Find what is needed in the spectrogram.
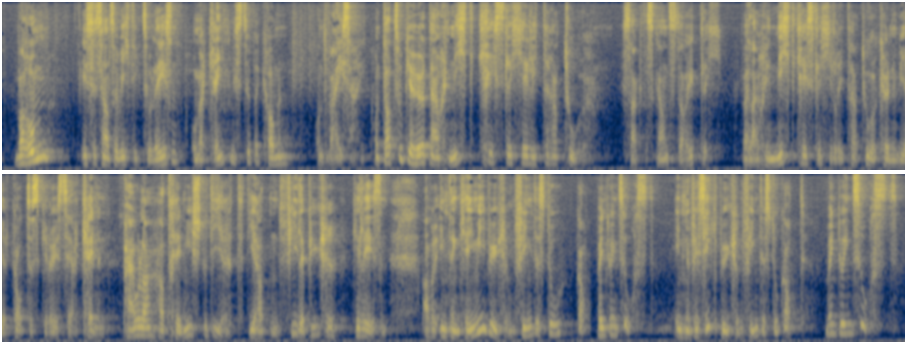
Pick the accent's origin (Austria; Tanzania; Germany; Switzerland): Switzerland; Thurgau; kennen wir als Thurgauer, oder?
